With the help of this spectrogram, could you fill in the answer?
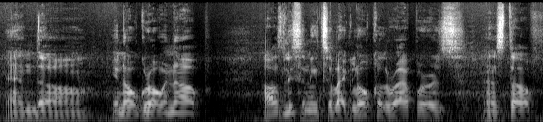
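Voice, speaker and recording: A man's very deep, low voice in a Romanian accent, fairly slow in pace, with very even loudness, ordinary pitch variation and noticeable background noise. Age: 20s. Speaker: music producer. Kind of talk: interview. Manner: casual, hesitant with fillers.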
